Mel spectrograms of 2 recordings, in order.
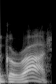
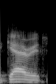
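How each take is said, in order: First: "garage" as guh-RAHZH, stressed on the second syllable; "garage" the everyday American way, guh-RAHZH; usual pronunciation. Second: "garage" as GARR-ij, stressed on the first syllable; "garage" the funny British-style way, GARR-ij; joking pronunciation. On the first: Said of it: "What the hell is that?". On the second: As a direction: say "garage" to rhyme with "carriage". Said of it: "I tell my wife that just to be funny". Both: Retold or imitated.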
